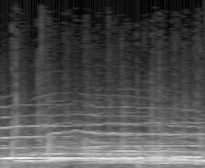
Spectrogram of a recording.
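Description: Live rock band holding one high sustained note for about two seconds, its pitch edging up slightly near the end, while the bass and drums nearly drop out beneath it.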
